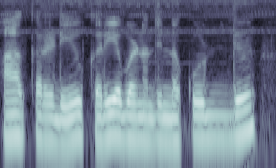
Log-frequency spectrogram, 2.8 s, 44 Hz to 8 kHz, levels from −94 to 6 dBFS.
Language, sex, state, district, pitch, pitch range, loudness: Kannada, male, Karnataka, Koppal, 115 Hz, 105-120 Hz, -16 LUFS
